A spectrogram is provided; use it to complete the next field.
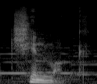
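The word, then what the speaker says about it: Chyinmunk: Okay, so that is definitive proof that is pronounced Chinmunk.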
